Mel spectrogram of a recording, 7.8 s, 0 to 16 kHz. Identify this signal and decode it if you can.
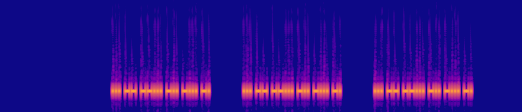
Morse code, heard as a keyed tone, about 52 wpm, 700 Hz. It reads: SM7DBN SM7DBN SM7DBN
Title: DXCC-100 Call Signs - 6 Characters - Repeated 3x - 50wpm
